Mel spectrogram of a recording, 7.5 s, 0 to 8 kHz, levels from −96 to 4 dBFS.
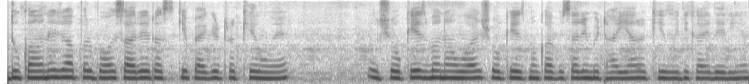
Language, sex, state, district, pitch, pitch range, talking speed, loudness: Hindi, female, Chhattisgarh, Sarguja, 230 Hz, 225-235 Hz, 225 wpm, -30 LUFS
